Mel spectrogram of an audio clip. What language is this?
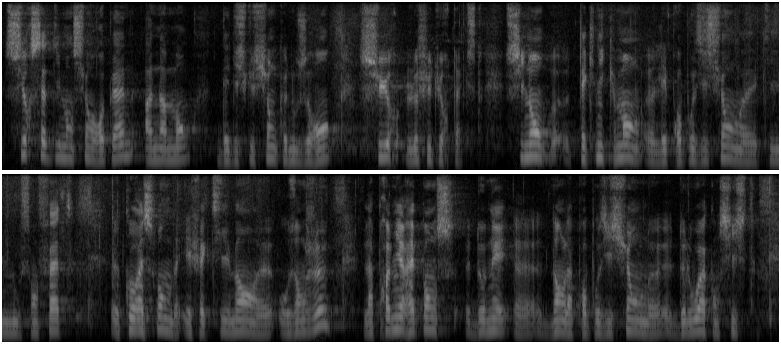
French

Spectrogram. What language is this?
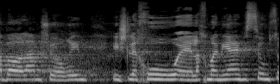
Hebrew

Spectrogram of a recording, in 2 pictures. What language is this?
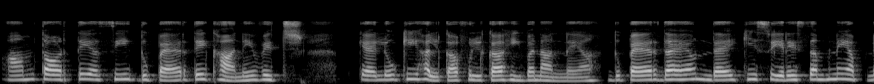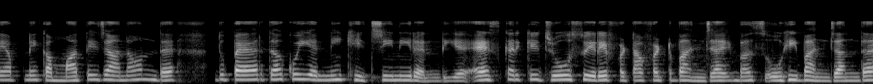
Punjabi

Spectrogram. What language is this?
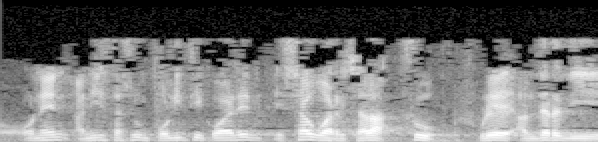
Basque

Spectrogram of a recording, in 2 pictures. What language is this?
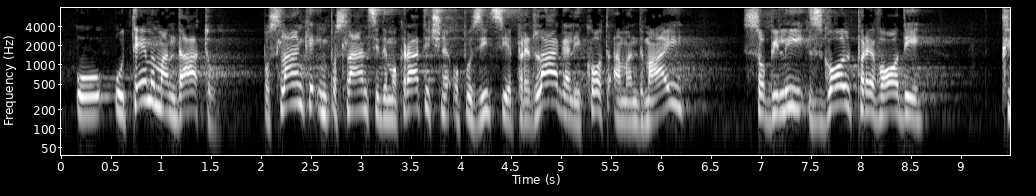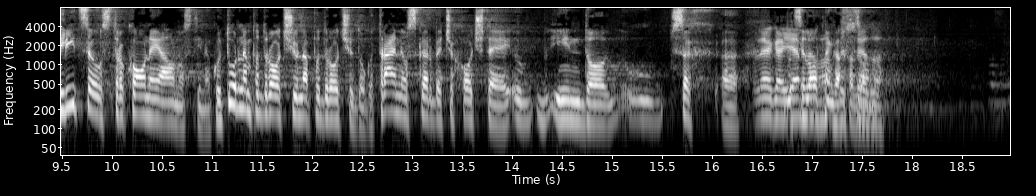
Slovenian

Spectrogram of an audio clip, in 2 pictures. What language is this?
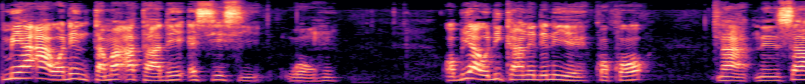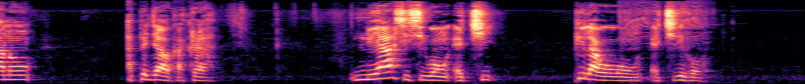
Akan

